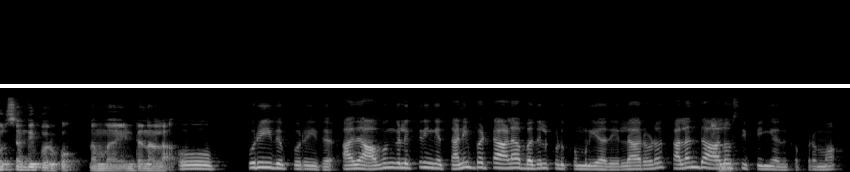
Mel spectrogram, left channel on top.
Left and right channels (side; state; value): left; silent; digital silence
